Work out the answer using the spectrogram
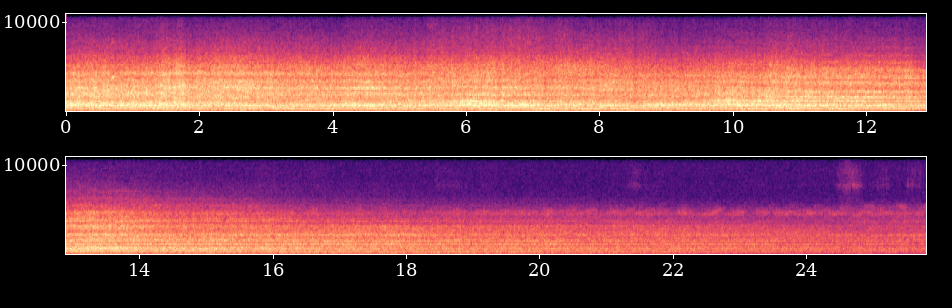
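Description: First-generation TGV Duplex high-speed train rolling past close by, a steady rush of wheel-on-rail noise. After about the first half it fades gradually as the train moves away.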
